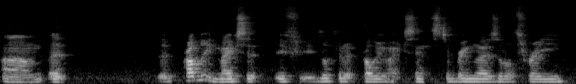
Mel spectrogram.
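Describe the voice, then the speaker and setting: A man's voice: mid-range voice, level tone, normal speed, gravelly, crowd noise, poor audio. A man on a livestream panel, chatting casually and telling anecdotes in a loose, informal way. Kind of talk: casual chat.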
